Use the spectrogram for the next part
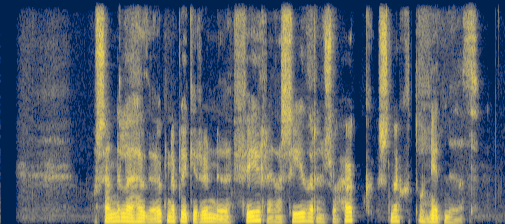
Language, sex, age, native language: Icelandic, male, 40-49, Icelandic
